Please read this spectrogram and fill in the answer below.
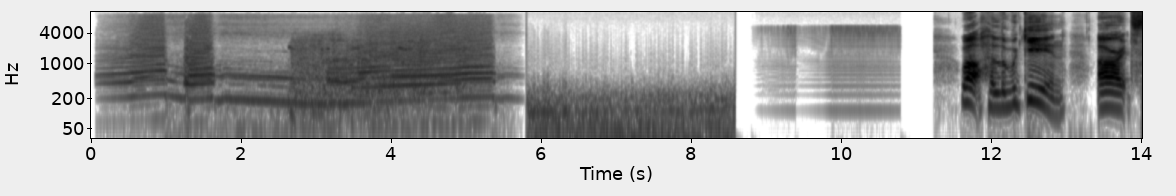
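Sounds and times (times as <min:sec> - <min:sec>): car engine revving: 0:00.1 - 0:05.8
low hum: 0:05.8 - 0:08.6.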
